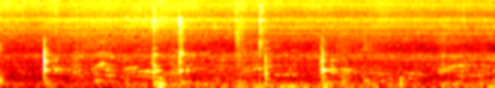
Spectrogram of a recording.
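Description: Hot oil sizzling faintly in a non-stick pan with a few whole spices and onion scraps left in it, while a wooden spoon knocks and scrapes against the pan several times.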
